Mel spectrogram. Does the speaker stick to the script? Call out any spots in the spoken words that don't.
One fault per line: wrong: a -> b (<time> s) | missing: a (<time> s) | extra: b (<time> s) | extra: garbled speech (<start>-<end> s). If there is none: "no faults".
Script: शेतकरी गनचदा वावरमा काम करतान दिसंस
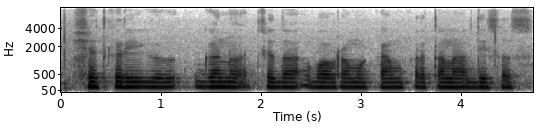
no faults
